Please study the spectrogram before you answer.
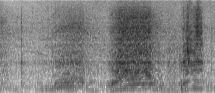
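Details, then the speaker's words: Backfiring and popping from a Ford race truck's big engine revving in bursts on the Brownstown speedway track; sharp pops and cracks as the throttle comes off, sounds off, possibly fuel problems suspected, truck still responding well. "now you can hear it popping something not quite right inside of the pretty wicked ford out of dover delaware"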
